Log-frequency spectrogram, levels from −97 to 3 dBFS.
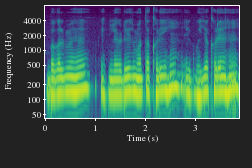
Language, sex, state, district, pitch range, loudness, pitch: Hindi, male, Delhi, New Delhi, 135-150 Hz, -13 LUFS, 145 Hz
